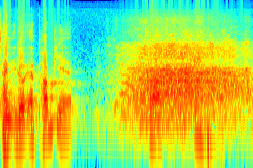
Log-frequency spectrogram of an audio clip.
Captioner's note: laughter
